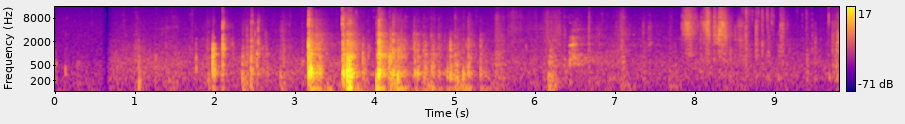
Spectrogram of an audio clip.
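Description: Knocks, thuds and rustling on wooden porch boards as a bag is set down and handled, then crinkling from a plastic bottle being twisted open about eight seconds in.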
